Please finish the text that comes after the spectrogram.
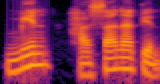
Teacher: dibacanya juga min hasanatin tanpa ditahan, tanpa dengung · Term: idhar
